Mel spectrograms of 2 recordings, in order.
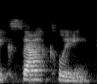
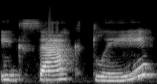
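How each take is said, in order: First: The t sound before the ending is dropped. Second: The t sound before the ending is pronounced. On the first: "the word is reduced. You just say exactly" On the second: "theoretically, that's the pronunciation"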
